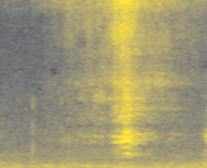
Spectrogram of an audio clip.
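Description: Near silence between music-track previews, with a faint, wavering buzz that swells about a second in and fades out.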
